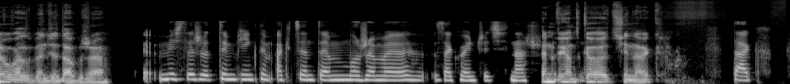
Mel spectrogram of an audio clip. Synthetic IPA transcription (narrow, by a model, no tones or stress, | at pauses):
ɛuvazbɛɲd͡ʑɛd̪ɔbʐɛ | mɘɕlɛʐɛt̪ɘmpʲjɛŋknɘmʔakt̪sɛnt̪ɛmːɔʐɛmɘzakɔɲt͡ʂɘt͡ɕnaʂt̪ɛnvɨjɔnt̪kɔvɘɔt̪̚t͡ɕːinɛkt̪ak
